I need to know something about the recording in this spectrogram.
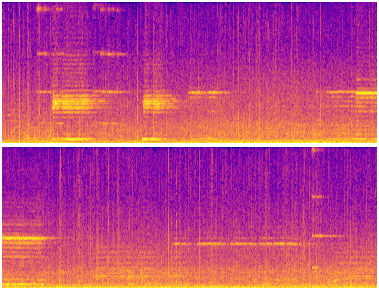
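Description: Vehicle horns honk now and then nearby.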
